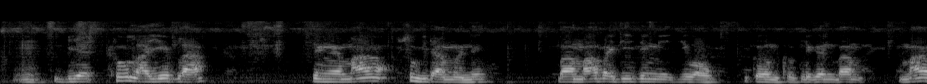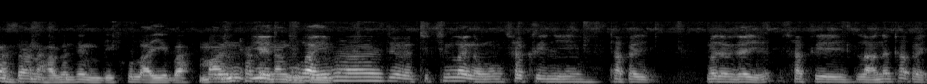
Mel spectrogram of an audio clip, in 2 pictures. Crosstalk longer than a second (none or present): present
